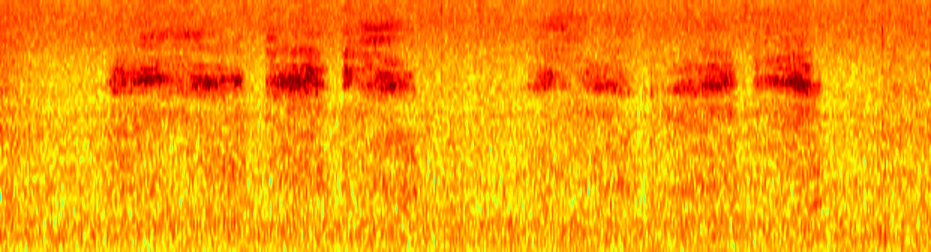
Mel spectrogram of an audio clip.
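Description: A felt marker squeaks softly on paper.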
